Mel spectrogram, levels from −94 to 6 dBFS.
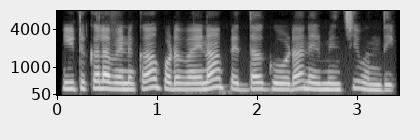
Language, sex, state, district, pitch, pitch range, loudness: Telugu, female, Telangana, Mahabubabad, 230 Hz, 215-245 Hz, -14 LUFS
